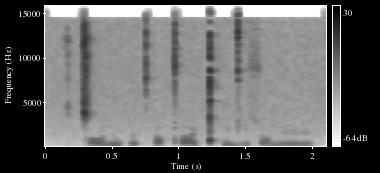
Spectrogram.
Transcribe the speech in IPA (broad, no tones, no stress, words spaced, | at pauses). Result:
ǀɔnupɵkʰu qʼøǃʰĩɖiɬɔ nø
